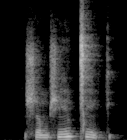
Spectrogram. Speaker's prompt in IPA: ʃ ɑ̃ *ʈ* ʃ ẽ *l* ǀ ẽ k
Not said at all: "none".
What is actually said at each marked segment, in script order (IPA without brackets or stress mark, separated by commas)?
n, l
